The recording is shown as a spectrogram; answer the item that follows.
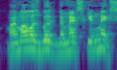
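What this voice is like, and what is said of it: Old-fashioned 1940s-style voice. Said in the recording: “I don't know why I do that voice every time I bring her book up... they lived in the 30s and 40s and 50s, and I feel like everyone talked like that back then”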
